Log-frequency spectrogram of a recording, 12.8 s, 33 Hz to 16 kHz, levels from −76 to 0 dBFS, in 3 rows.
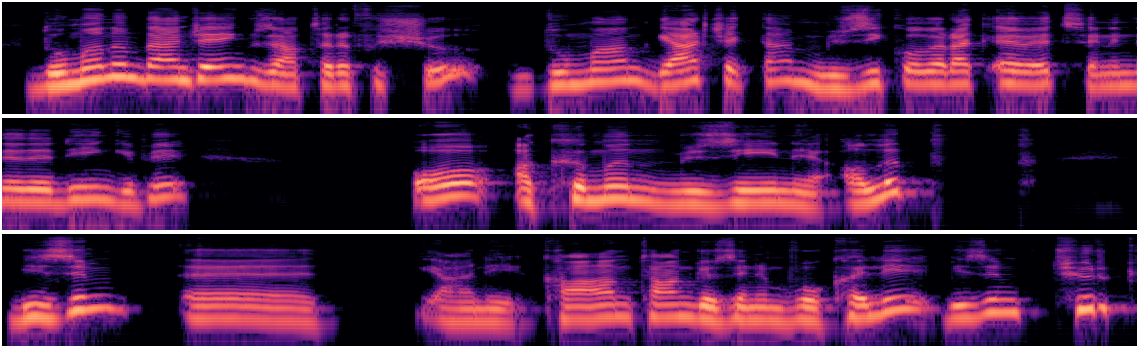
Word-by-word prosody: Duman'ın 220 +11 +5
bence 225 0 +4
en 230 +1 +2
güzel 165 -7 0
tarafı 160 +2 -2
şu, - - -4 0.2
Duman 190 +3 -1
gerçekten 195 +2 0
müzik 155 +3 -2
olarak 175 0 +2
evet, 170 -1 +1
senin 155 +1 -4
de 160 -1 +1
dediğin 170 +3 0
gibi, 195 +9 -4 0.8
o 220 +5 +4
akımın 180 0 +2
müziğini 140 -2 0
alıp 240 - +2
p - - -21 0.7
bizim, 240 - 0 0.2
eee, 145 -4 -3 0.4
yani 125 -2 -6
Kaan 150 +3 -1
Tangöze'nin 145 -5 0
vokali 165 - 0
bizim 215 +8 -1
Türk, 260 +2 -1
165 Hz, 130 wpm, -21 LUFS, 150-205 Hz, 0.8 s, Duman'ın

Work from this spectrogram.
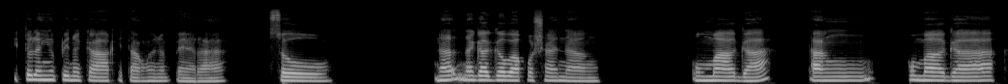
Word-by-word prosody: ito - - -3
lang 210 -1 +3
yung 210 - -3
pinagkakakitaan 180 -4 -1
ko 170 - -3
ng 165 0 -5
pera. 150 0 -4 0.4
So 185 - 0 1.5
na 200 +2 +3
nagagawa 200 -4 +3
ko 190 - -3
siya 180 0 -2
nang 160 -3 -2 0.9
umaga, 185 0 +2 0.4
tang 180 0 +3 0.7
umaga, 190 -2 +2
185 Hz, 95 wpm, -25 LUFS, 170-195 Hz, 1.5 s, lang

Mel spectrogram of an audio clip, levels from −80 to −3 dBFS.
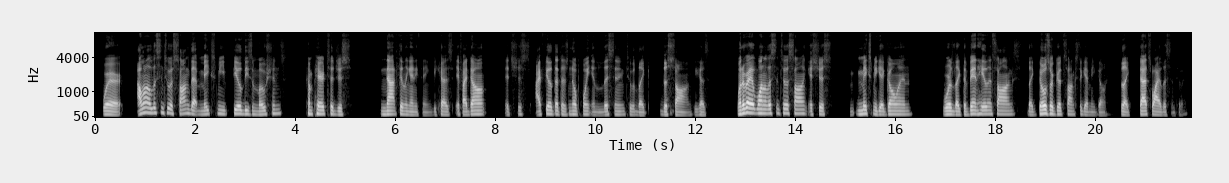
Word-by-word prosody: Where 125 -4 +3 0.3
I - - +6
wanna 190 -1 +5
listen 185 +1 -3
to 180 0 -1
a 155 - +1
song 155 +3 -2
that 145 -5 +1
makes 135 +3 -5
me 145 -3 -6
feel 150 -1 +3
these 140 -1 -3
emotions 135 +6 -4 0.4
compared 140 0 +2
to 140 - -1
just 125 -1 -6 0.6
not 130 +1 +4
feeling 125 -5 -2
anything, 105 -2 -8
because 115 +1 -4
if 125 - -9
I 115 - +3
don't, 135 +3 +2 0.4
it's - - -11
just 130 -1 -15
I 115 - +1
feel 145 +3 +1
that 135 0 -1
there's 125 -1 -5
no 130 0 -1
point 125 +1 -5
in 105 -1 -12
listening 120 0 -5
to 120 -1 -10
it, 115 - -11
like, 100 -2 -6 0.2
the 115 -2 0
song, 105 -2 -4
because 110 -2 -8 0.5
whenever 165 +7 +8
I 180 -2 +11
wanna 165 -1 +5
listen 165 +1 -1
to 170 +2 0
a 165 - +1
song, 155 -1 0
it 125 0 -6
just 125 -1 -4 0.4
m 115 - -18
makes 145 +2 0
me 130 - -2
get 125 -2 0
going. 130 0 0 0.6
Word 130 0 +4
like 120 -2 +2
the 125 - -2
Van 145 +4 +3
Halen 140 0 0
songs, 130 -1 -2
like, 110 -1 -6
those 150 0 +7
are 145 - +6
good 130 -2 -2
songs 125 -2 -5
to 125 - -9
get 120 -3 -5
me 105 -1 -15
going, 100 -1 -12 0.3
like, 105 -4 0 0.2
that's 130 0 +5
why 120 -2 +3
I - - -2
listen 105 -3 -12
to 100 - -25
it. - - -28
130 Hz, 205 wpm, -24 LUFS, 120-145 Hz, 0.6 s, I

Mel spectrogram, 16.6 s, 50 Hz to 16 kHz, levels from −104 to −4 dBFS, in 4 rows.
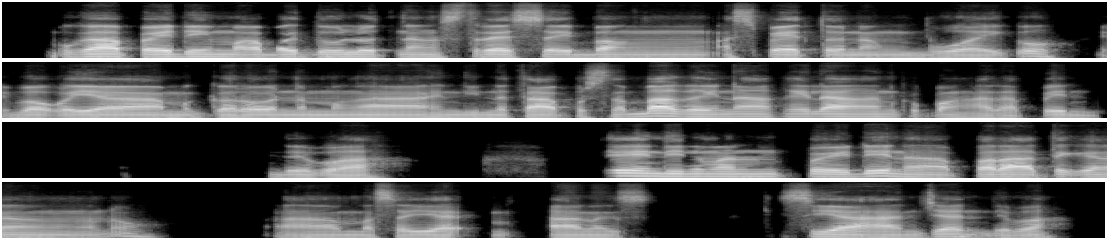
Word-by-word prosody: Kumbaga 120 +2 +6
pwedeng 115 +1 +4
makapag-dulot 110 +1 +1
ng 105 0 -3
stress 110 0 +2
sa - - +3
ibang 105 0 -2
aspeto 105 0 0
ng 100 0 -7
buhay 100 0 -3
ko, 125 +2 -4
'di - - -18
ba? 105 - +1
O - - -7
kaya 100 0 +4
magkaroon 100 +2 -2
ng 100 - -6
mga 105 0 -3 0.3
hindi 100 0 -7
natapos 100 0 0
na - - -3
bagay 130 -4 +7
na 125 0 0
kailangan 125 -2 +1
ko - - -12
pang 110 -1 -5
harapin. 90 0 -5 1.0
'Di 105 0 -4
ba? 95 -1 -1 0.8
Eh, 155 -1 +5
hindi 135 -2 +3
naman 125 -1 -1
pwede 125 +5 +3
na 110 -6 -1
parati 110 0 +4
kang 105 -2 -4
ano, 120 -5 -12 0.4
ah, 100 0 -5
masaya, 100 +1 -3 0.2
ah, 105 - -1
nagsisiyahan 100 +2 -2
diyan, 125 +1 -1
'di 95 - -9
ba? 100 +1 -6
105 Hz, 160 wpm, -23 LUFS, 100-115 Hz, 1.0 s, bagay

